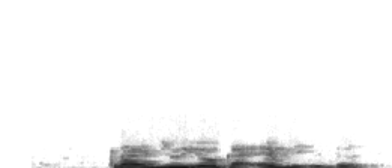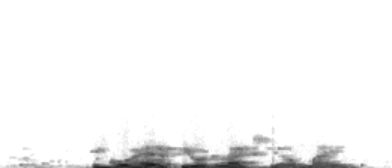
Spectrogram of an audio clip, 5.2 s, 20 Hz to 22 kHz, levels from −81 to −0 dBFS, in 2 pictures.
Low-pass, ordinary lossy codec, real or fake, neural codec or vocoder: 7.2 kHz; none; real; none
